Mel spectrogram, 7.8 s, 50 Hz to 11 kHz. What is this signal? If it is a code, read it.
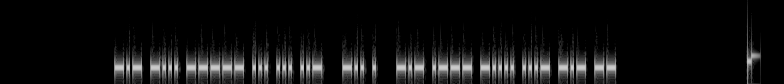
Morse code, heard as a keyed tone, about 40 wpm, 700 Hz. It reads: KB0SSU DE KJ6VKM
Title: USA Callsign DE Callsign - 6 Characters - 40wpm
